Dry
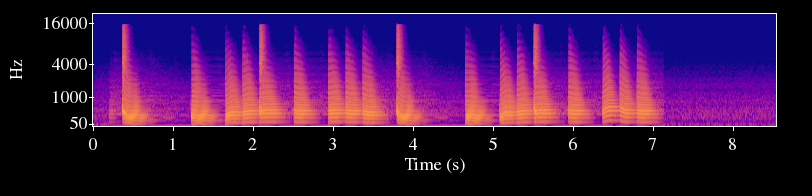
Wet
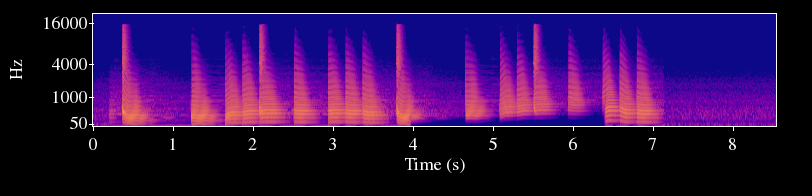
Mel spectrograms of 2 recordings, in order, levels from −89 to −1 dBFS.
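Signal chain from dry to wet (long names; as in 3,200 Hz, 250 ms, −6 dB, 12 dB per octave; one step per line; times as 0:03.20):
0:03.95–0:06.39: high-pass filter 210 Hz → 840 Hz 24 dB per octave
level −7.5 dB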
